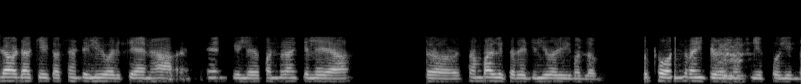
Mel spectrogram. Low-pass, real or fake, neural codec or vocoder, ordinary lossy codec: 3.6 kHz; fake; codec, 16 kHz, 4 kbps, FreqCodec, smaller model; none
